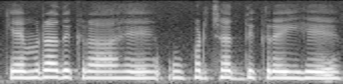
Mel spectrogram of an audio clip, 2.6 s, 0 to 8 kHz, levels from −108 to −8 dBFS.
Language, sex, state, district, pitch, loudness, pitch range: Hindi, female, Madhya Pradesh, Bhopal, 230 Hz, -13 LUFS, 225-240 Hz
